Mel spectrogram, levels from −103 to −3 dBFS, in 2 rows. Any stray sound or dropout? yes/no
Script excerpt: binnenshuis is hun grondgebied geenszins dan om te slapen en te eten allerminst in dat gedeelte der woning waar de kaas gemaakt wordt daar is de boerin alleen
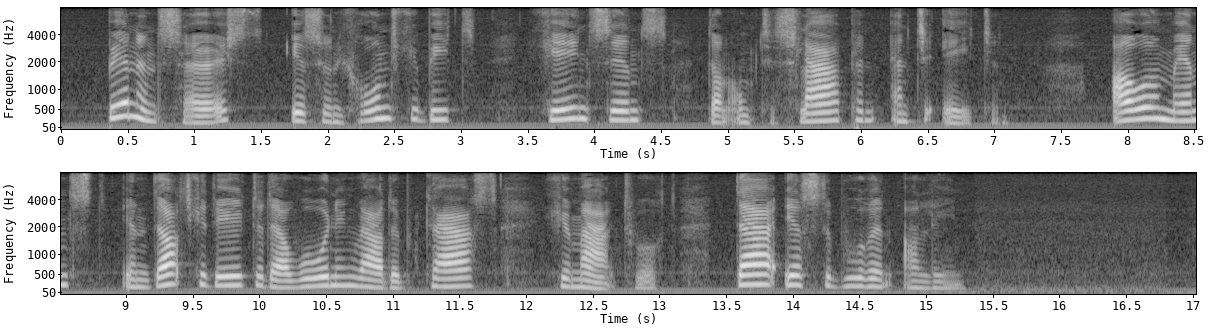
no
